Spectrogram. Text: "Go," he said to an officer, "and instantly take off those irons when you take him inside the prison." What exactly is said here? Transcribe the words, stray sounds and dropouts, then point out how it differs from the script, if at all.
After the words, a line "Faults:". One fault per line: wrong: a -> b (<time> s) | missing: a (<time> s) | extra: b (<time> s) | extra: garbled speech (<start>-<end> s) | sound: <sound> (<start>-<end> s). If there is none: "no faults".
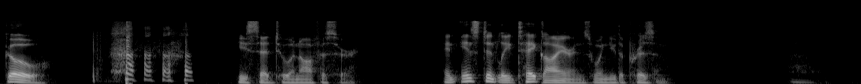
"Go," he said to an officer, "and instantly take irons when you the prison."
Faults:
sound: laugh (0.9-2.0 s)
missing: off those (5.4 s)
missing: take him inside (6.2 s)
sound: breath (7.8-8.3 s)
